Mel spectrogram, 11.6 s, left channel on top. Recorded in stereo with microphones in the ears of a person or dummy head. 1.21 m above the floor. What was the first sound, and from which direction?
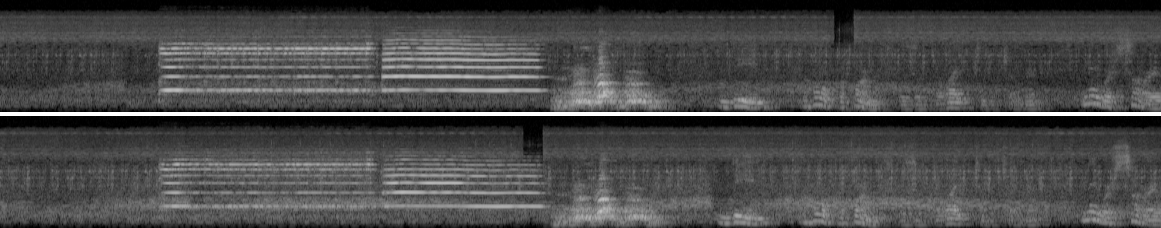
A violin, centre (ahead or behind).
